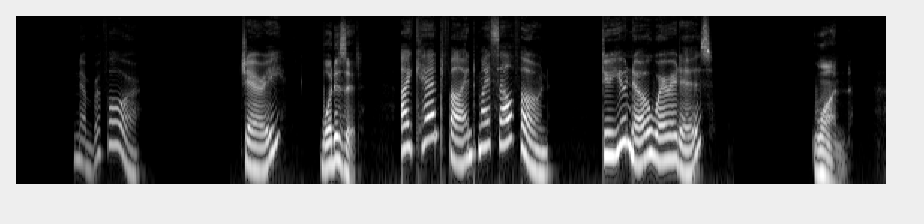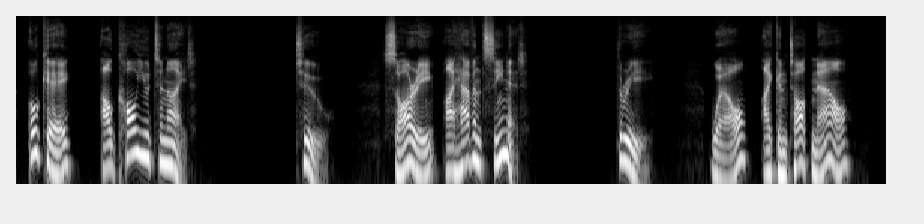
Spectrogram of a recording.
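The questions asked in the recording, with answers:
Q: Do you know where it is?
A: 2: Sorry, I haven't seen it.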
